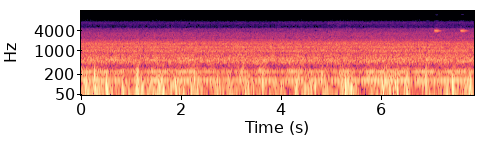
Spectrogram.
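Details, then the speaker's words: Comfort Zone CZ230ER 7500 W garage heater with its thermostat turned down so the element is off: smooth steady fan whoosh with a low even hum and no rattles or ticking as the fan runs on to cool the element. "the heating element is definitely off i think you just needed to fan on to get the heating element down so that way you know it doesn't stay warm and doesn't create a you know risk of a fire or anything like that"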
